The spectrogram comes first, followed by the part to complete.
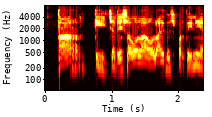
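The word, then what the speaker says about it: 닭이: Jadi kalau dibaca itu bacanya itu tarki.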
